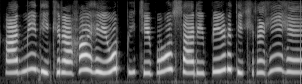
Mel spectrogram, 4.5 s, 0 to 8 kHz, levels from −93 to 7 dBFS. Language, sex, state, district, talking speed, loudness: Hindi, female, Madhya Pradesh, Bhopal, 160 wpm, -15 LUFS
